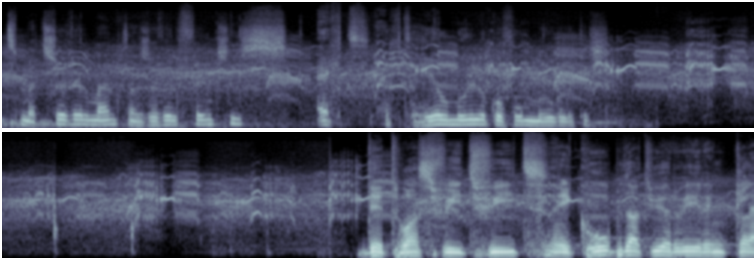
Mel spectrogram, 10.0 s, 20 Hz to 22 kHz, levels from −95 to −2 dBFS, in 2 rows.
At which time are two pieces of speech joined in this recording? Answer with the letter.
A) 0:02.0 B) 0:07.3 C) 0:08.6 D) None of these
D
